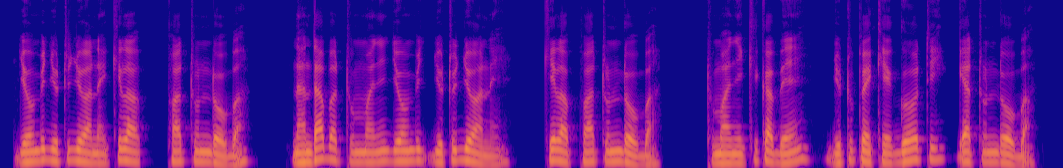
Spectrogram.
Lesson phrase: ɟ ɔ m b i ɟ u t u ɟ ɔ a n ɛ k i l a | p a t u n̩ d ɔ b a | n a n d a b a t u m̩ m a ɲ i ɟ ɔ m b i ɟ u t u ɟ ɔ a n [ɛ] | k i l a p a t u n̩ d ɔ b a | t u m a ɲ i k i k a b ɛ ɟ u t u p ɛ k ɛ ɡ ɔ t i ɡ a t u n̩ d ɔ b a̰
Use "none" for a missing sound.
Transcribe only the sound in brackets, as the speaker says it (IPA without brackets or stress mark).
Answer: ɛ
